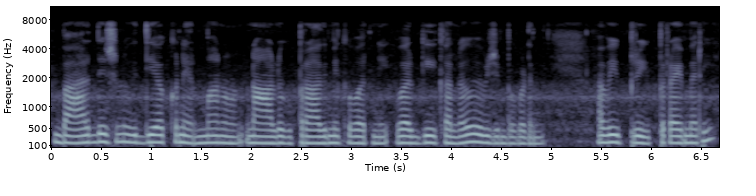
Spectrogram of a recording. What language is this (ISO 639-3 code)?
tel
